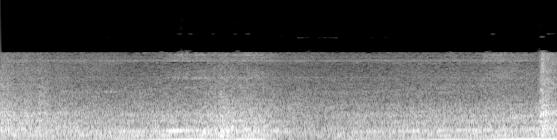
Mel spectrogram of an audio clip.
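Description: Heavy diesel engine of an automated side-loading recycling truck running and revving as the truck pulls away, its low rumble swelling twice. A sharp plastic clatter at the very start from the wheelie bin dropping onto the road, and a couple of knocks near the end.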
